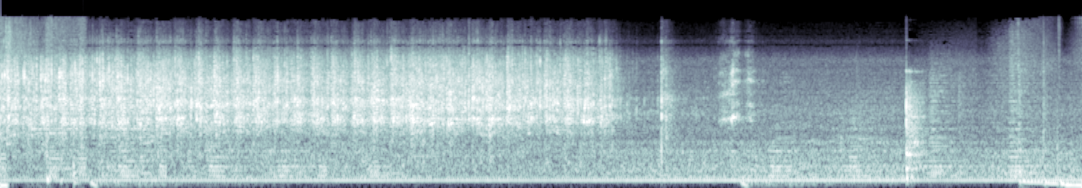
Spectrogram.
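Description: Stainless steel cocktail shaker shaken hard, a loud steady rattle that stops about six seconds in; a few light clinks follow.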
